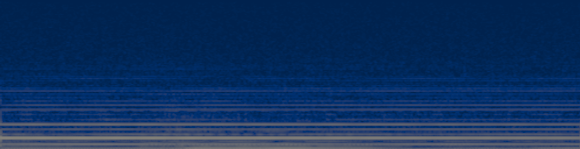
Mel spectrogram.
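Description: Ambient electric guitar drone: one steady held note with its overtones, slowly fading, and a deeper low note swelling in about three seconds in and dying away near six seconds.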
